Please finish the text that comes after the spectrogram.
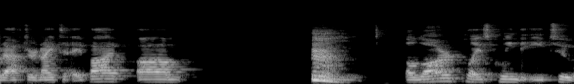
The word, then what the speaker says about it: Uwe: grand um world champion U is the way you pronounce his name EU UWE he played Bishop to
